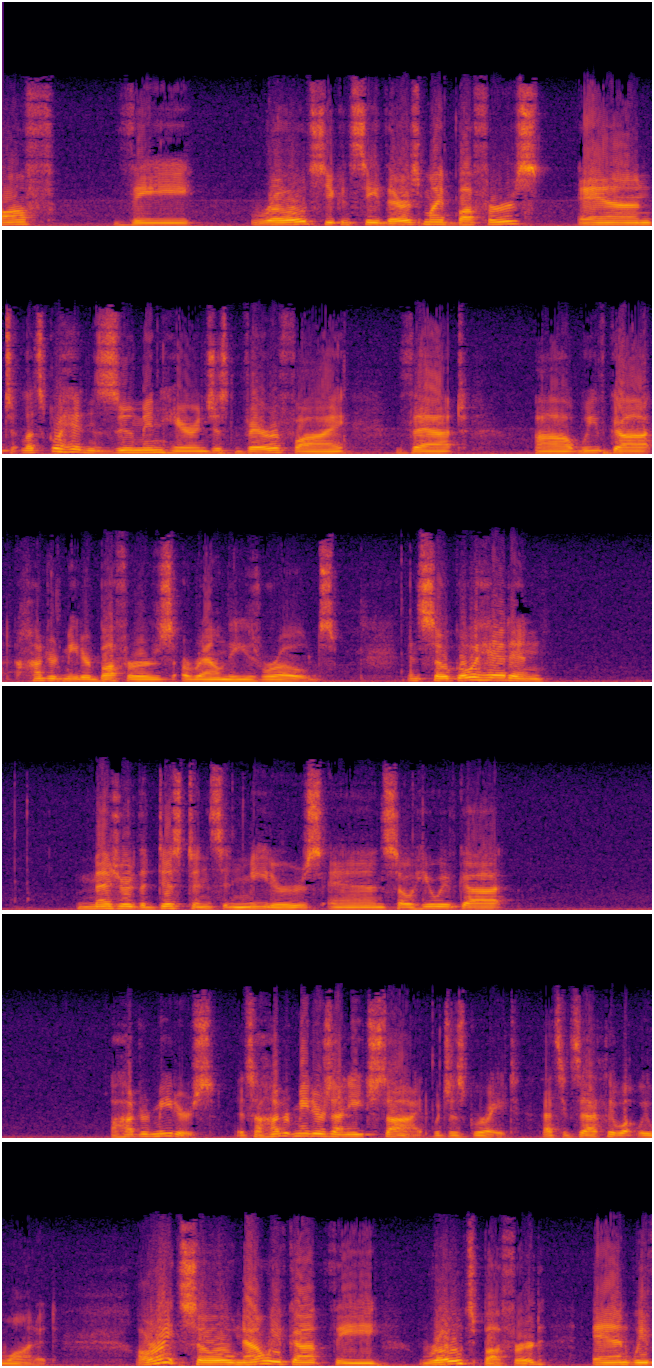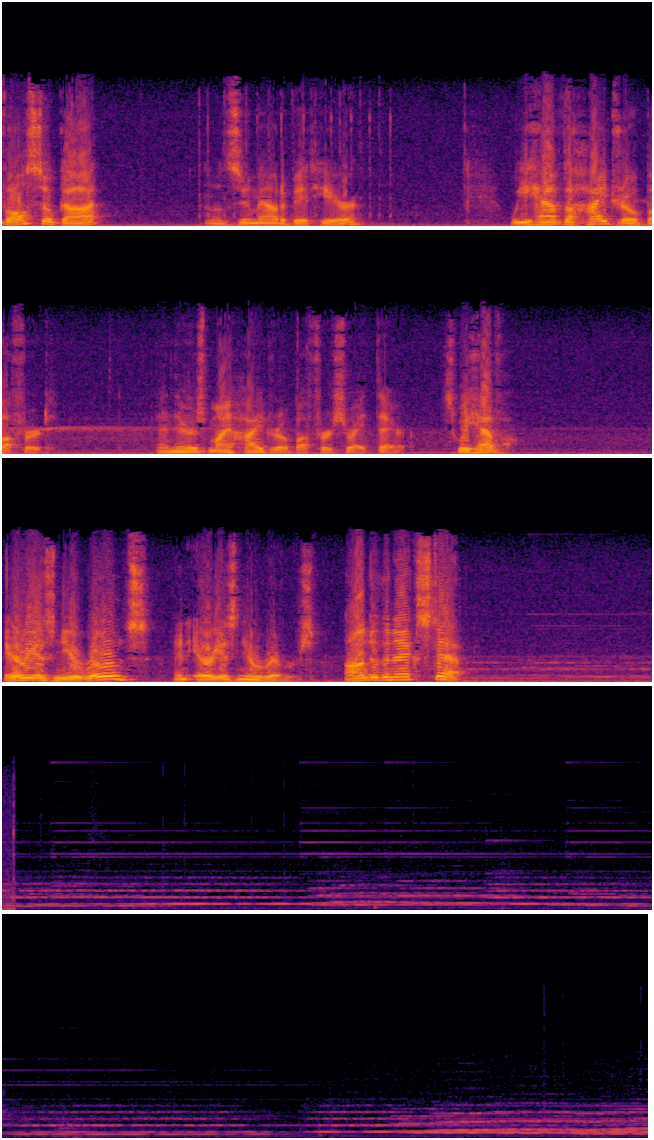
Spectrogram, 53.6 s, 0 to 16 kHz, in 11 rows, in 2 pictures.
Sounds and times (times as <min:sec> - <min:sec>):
Speech: 0:00.0 - 0:13.9, 0:15.2 - 0:18.5, 0:20.3 - 0:24.8, 0:25.4 - 0:30.0, 0:30.8 - 0:32.0, 0:33.1 - 0:34.6, 0:35.3 - 0:38.0, 0:39.0 - 0:42.5
Music: 0:42.2 - 0:53.6.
